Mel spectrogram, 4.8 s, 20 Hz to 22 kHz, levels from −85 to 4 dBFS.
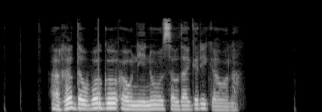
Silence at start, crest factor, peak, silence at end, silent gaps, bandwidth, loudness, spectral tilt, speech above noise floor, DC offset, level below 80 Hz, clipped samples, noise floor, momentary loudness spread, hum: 0.75 s; 16 dB; 0 dBFS; 1.3 s; none; 11.5 kHz; -16 LUFS; -6.5 dB/octave; over 75 dB; under 0.1%; -58 dBFS; under 0.1%; under -90 dBFS; 12 LU; none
